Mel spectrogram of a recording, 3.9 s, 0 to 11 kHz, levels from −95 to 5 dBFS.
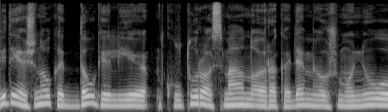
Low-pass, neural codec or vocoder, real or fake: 9.9 kHz; none; real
